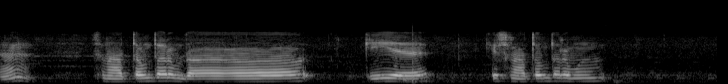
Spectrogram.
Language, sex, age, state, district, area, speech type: Dogri, male, 45-60, Jammu and Kashmir, Samba, rural, spontaneous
